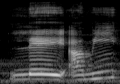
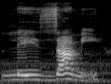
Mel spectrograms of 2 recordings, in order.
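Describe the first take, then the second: First: The S of les is silent, with no linking. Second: The S of les is pronounced, linking into amis. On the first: The speaker calls it wrong. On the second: The speaker calls it right.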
